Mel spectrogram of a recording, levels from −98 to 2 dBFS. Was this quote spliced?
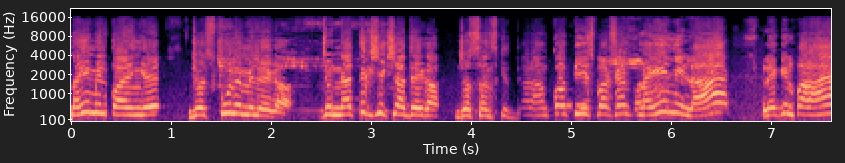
yes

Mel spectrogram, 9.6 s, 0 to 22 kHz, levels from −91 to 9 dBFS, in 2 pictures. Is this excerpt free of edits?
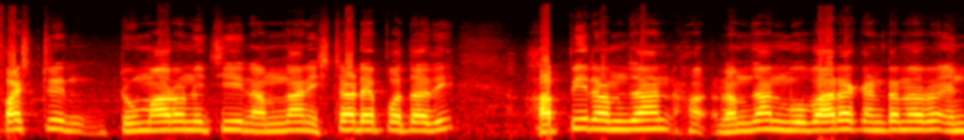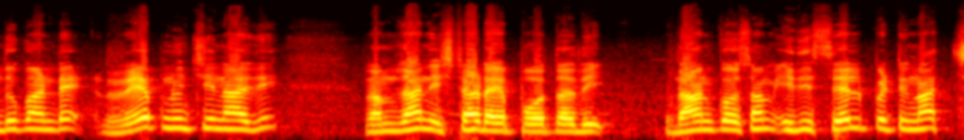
yes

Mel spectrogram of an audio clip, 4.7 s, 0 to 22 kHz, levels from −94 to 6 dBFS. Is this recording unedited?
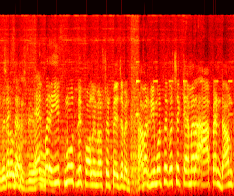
yes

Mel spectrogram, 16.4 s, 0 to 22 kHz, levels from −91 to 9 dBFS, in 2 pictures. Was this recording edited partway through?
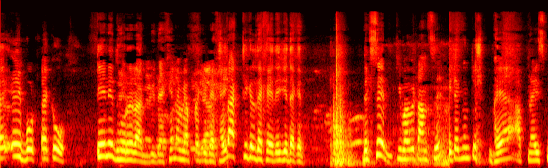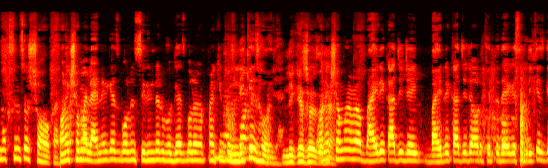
yes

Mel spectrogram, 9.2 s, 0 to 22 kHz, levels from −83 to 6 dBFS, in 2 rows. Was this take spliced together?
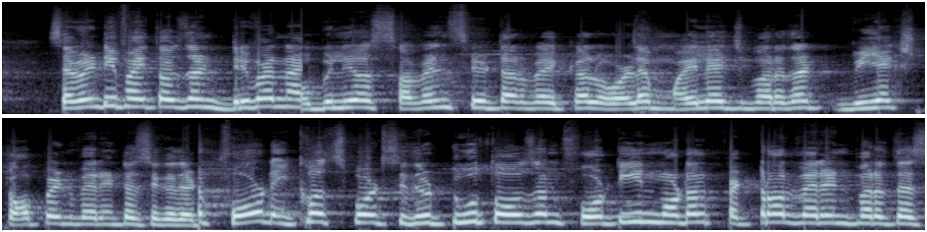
yes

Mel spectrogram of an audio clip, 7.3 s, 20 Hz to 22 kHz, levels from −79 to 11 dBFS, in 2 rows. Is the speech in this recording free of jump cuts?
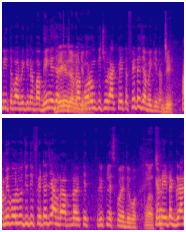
yes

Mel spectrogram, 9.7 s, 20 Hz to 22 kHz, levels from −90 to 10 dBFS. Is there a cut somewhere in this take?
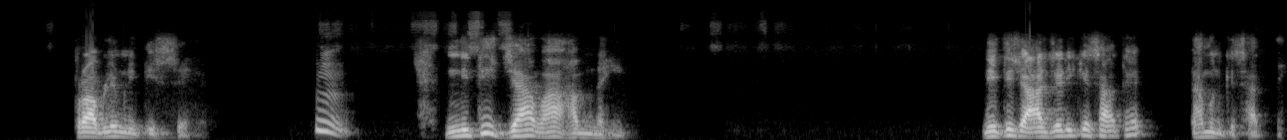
no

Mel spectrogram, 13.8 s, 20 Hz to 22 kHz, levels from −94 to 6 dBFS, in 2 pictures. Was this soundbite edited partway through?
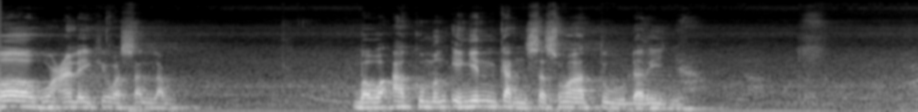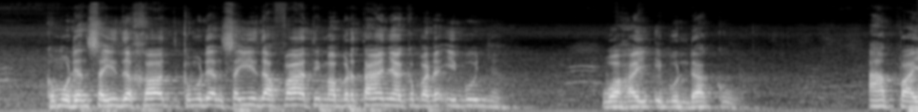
no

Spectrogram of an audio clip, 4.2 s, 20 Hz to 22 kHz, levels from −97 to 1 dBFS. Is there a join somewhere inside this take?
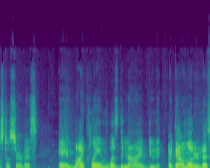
yes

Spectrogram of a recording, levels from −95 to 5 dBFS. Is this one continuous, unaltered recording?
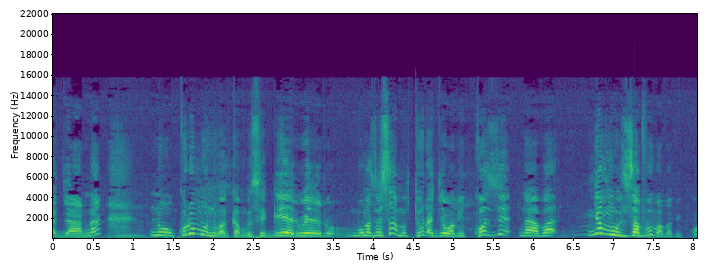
no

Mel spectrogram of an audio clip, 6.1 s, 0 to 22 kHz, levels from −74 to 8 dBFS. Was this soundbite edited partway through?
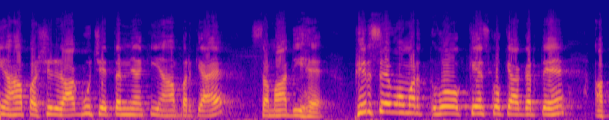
no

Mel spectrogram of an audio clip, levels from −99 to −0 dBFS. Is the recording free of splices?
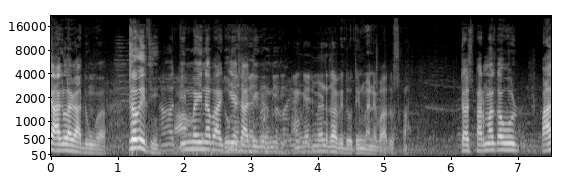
no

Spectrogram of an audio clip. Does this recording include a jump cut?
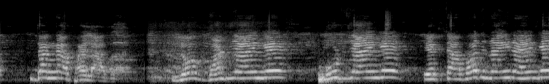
no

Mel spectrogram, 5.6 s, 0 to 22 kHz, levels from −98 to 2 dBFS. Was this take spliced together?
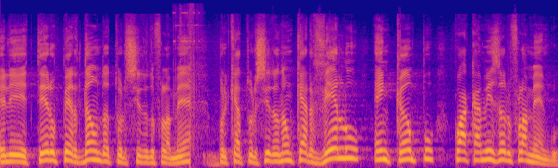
yes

